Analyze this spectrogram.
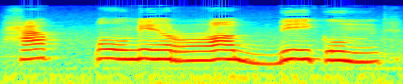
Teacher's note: Nun tak ada sukun, tengok selepasnya ada ra, di atasnya ada sabdu. Idgham bila gunnah, masuk tanpa dengung.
